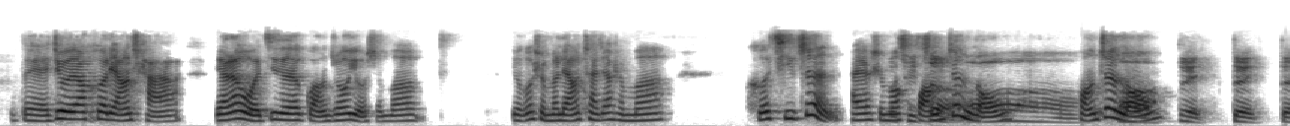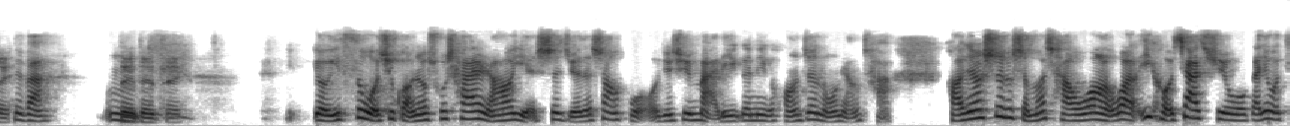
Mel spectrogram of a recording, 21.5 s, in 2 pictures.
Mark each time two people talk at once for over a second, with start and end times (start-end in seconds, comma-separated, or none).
7.4-9.8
